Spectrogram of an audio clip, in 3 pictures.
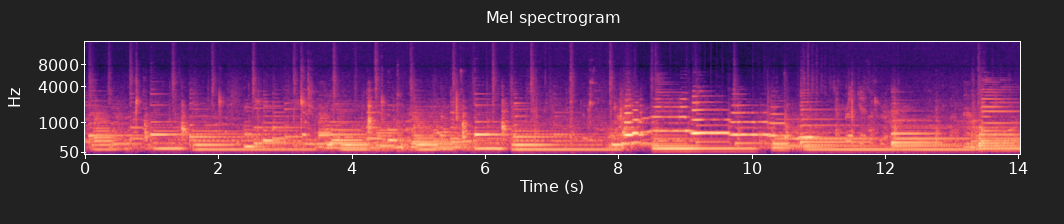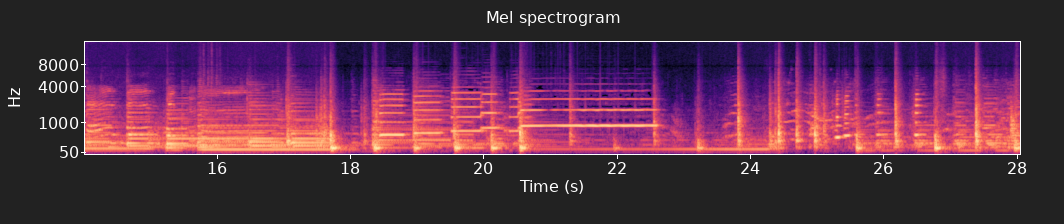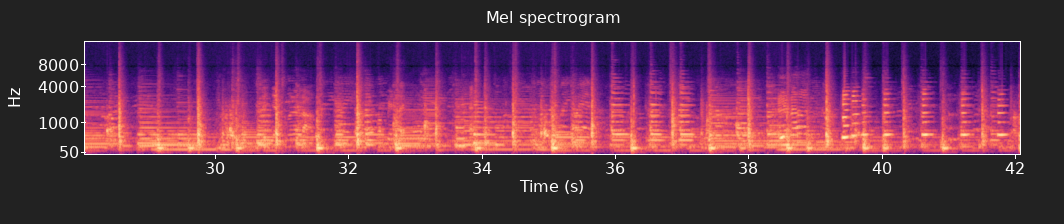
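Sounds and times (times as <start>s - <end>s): bass line: 0.0s - 42.0s
nylon-string guitar chords: 0.0s - 42.0s
saxophone melody: 7.7s - 11.2s, 18.3s - 23.1s, 24.6s - 28.6s, 35.9s - 42.0s.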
